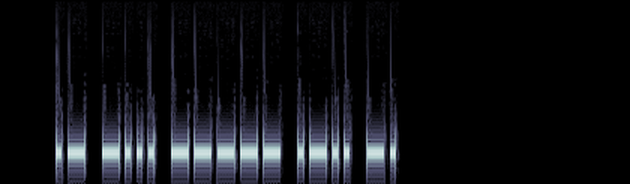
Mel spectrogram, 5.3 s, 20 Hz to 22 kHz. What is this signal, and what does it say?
Morse code, heard as a keyed tone, about 25 wpm, 700 Hz. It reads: AB0LN
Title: USA Call Signs - 5 Characters - 25wpm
